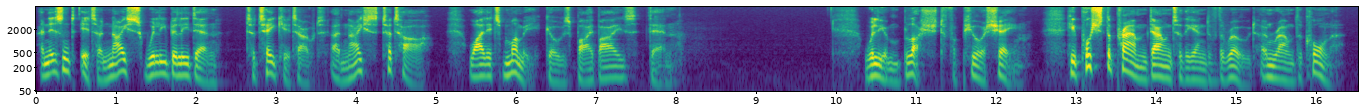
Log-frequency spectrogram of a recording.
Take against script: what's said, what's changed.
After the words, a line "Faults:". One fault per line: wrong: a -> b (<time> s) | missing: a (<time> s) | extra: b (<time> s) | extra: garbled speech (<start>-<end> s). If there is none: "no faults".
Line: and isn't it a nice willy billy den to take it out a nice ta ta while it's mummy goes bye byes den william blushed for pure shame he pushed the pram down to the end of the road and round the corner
and isn't it a nice willy billy den to take it out a nice ta ta while it's mummy goes bye byes den william blushed for pure shame he pushed the pram down to the end of the road and round the corner
Faults:
no faults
